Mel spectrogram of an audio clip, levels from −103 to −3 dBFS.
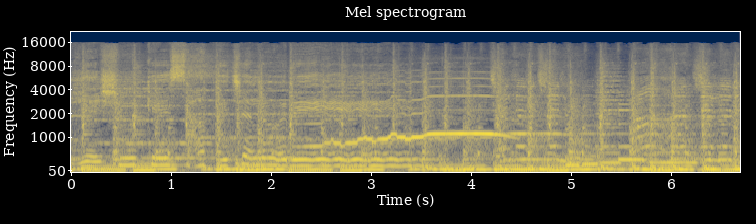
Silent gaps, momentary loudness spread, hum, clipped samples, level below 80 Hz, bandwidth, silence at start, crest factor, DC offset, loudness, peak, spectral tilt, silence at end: none; 4 LU; none; under 0.1%; -22 dBFS; 16.5 kHz; 0 s; 12 dB; under 0.1%; -12 LUFS; 0 dBFS; -4.5 dB/octave; 0 s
